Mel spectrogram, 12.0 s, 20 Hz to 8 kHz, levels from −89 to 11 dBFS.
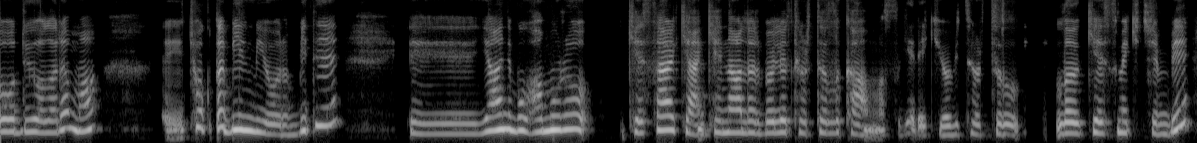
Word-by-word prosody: o 260 -1 +1
diyorlar 255 0 -3
ama, 310 +1 0 0.6
eee, - - -6
çok 340 -2 -4
da 335 -6 +4
bilmiyorum. 225 -10 +4
Bir 280 +1 0
de, 385 0 +1 0.8
eee, 215 -1 -8
yani 290 +2 +6
bu 275 -4 +2
hamuru 295 +3 +5 0.3
keserken 290 +5 +2
kenarları 240 -2 -1
böyle 235 +1 0
tırtıllı 235 0 -8
kalması 295 -1 -5
gerekiyor. 190 - -6
Bir - - -9
tırtılı 205 -1 -7 0.7
kesmek 235 0 -3
için 220 -6 -8
bir 305 +9 +4
250 Hz, 120 wpm, -27 LUFS, 225-295 Hz, 0.8 s, yani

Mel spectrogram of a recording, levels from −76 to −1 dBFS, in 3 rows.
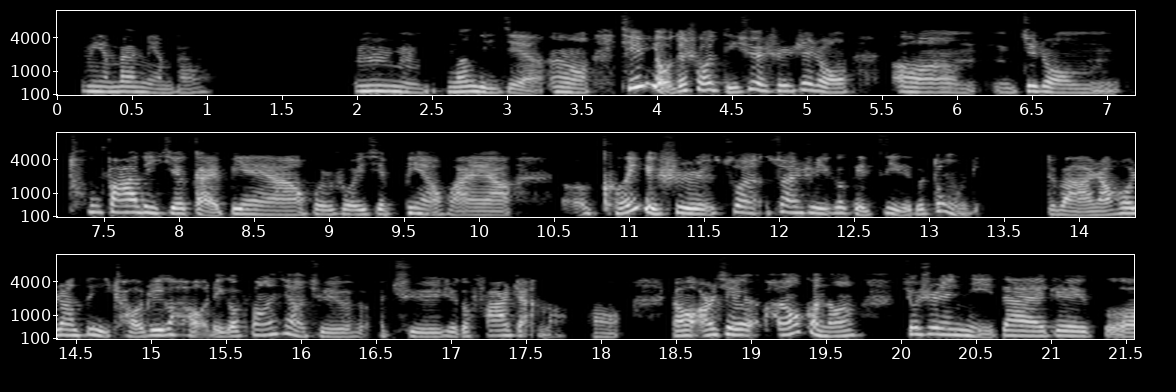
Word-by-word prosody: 明 205 -2 -1
白， 200 0 0
明 165 -6 -6
白。 150 - -13 1.1
嗯， 215 0 +2 0.3
能 195 +1 +1
理 170 -4 0
解， 165 -2 -3 0.2
嗯。 180 -5 -1 0.2
其 335 - +3
实 405 - +8
有 - - +7
的 - - +3
时 - - -3
候 260 - +4
的 175 -7 -1
确 245 +4 +1
是 220 0 -1
这 260 +2 +1
种 170 -5 +1 0.3
嗯， 175 -2 -1 0.2
嗯， 170 0 -11
这 215 - +3
种 160 -5 -1 0.4
突 260 - -5
发 250 -1 +4
的 245 - +2
一 215 - +1
些 205 -1 +2
改 - - +2
变 190 -3 +2
呀， 155 +2 0
或 185 -2 -4
者 170 - -4
说 180 -3 -1
一 175 - +1
些 185 0 -2
变 195 -1 -2
化 165 -3 -1
呀 150 -1 0 0.3
呃， - - -8
可 - - -1
以 390 - +6
是 200 -1 +4
算 225 +1 -2
算 235 -1 0
是 225 -2 +1
一 200 - +1
个 220 0 0
给 175 - -1
自 - - -26
己 190 - +1
的 - - -3
一 - - -6
个 180 +1 -2
动 295 +8 -3
力， - - -16 0.4
对 170 - -7
吧？ 140 -4 +1
然 145 +5 0
后 210 - +3
让 215 -1 +3
自 230 - -4
己 195 -6 +1
朝 155 -3 -2
着 210 +5 +3
一 - - +7
个 235 - +1
好 - - -3
的 - - -4
一 - - -2
个 180 - +1
方 220 +5 -2
向 255 -8 -2
去 155 -4 -5
发 160 - -14
去 155 -3 -4
这 170 -2 -4
个， 175 - -3
发 200 +3 0
展 - - -2
嘛。 - - -13 0.3
嗯。 145 -2 -9 0.3
然 195 +1 +3
后 - - +6
而 215 +2 +4
且 230 -2 +4
很 225 - 0
有 315 - +4
可 - - +3
能 185 +3 -1 0.3
就 255 0 +1
是 250 -2 +2
你 205 -4 -1
在 195 -3 +3
这 185 -1 +1
个， - - -3
195 Hz, 270 characters per minute, -20 LUFS, 175-220 Hz, 1.1 s, 实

